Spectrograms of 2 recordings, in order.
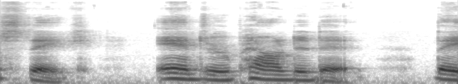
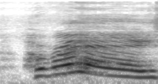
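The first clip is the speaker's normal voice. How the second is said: cheering; 9 semitones higher, 7 dB louder than usual. Acted. Andrew cheers about building.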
